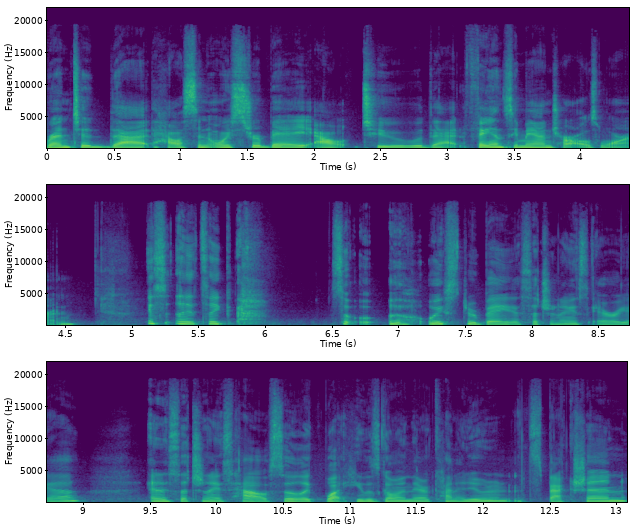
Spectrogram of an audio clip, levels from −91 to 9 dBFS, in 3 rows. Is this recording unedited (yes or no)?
yes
